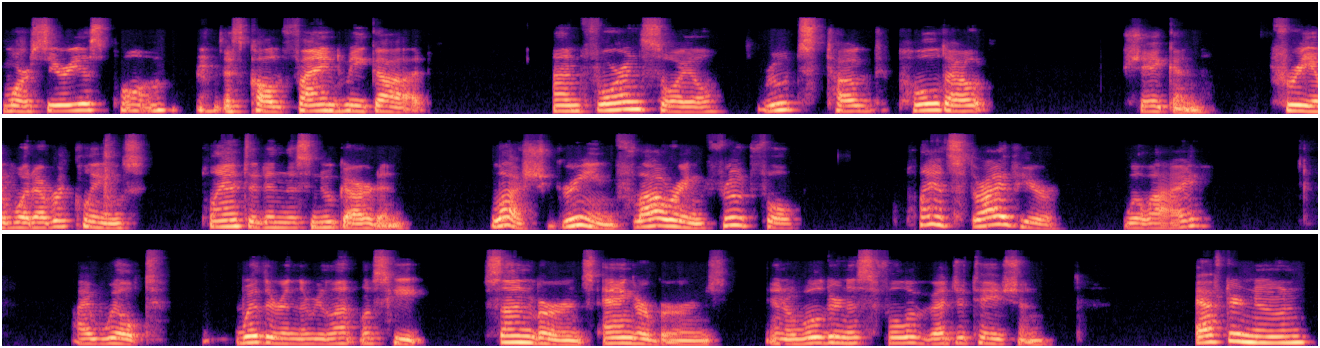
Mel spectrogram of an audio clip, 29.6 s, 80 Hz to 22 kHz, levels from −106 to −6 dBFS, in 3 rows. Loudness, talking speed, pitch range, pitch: -21 LUFS, 105 wpm, 185-230 Hz, 205 Hz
